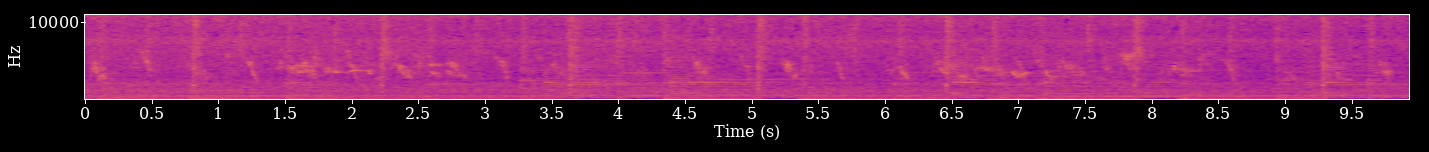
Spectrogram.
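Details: A natural honey bee swarm leaving a hive and flying, the sixth or seventh natural swarm for a beekeeper who gets one every day. A dense, continuous buzzing hum runs throughout, with a deep droning undertone that pulses on and off.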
